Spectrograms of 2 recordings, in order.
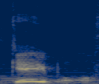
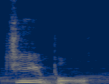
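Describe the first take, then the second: First: The name begins with a hard G sound. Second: The name begins with a J sound. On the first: The speaker calls it wrong. "you do not pronounce Gable as Gable" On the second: The speaker calls it right. "The name is pronounced Jeeble"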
